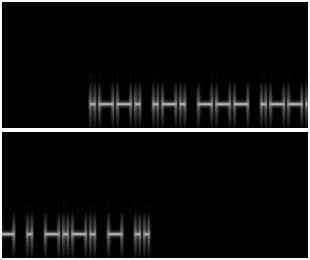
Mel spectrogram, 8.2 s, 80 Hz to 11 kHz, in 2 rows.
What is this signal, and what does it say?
Morse code, heard as a keyed tone, about 20 wpm, 700 Hz. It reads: PROJECTI
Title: Build A Word - 4 Letters At A Time - 10-Letter Words - 20wpm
